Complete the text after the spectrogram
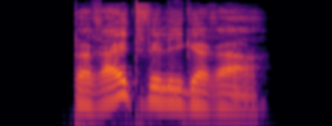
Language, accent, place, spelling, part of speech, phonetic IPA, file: German, Germany, Berlin, bereitwilligerer, adjective, [bəˈʁaɪ̯tˌvɪlɪɡəʁɐ], De-bereitwilligerer.ogg
- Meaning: inflection of bereitwillig: 1. strong/mixed nominative masculine singular comparative degree 2. strong genitive/dative feminine singular comparative degree 3. strong genitive plural comparative degree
